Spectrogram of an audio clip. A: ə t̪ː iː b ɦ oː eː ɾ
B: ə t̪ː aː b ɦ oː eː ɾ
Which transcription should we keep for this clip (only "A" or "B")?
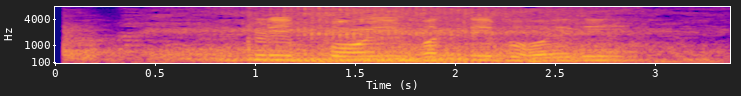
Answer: A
